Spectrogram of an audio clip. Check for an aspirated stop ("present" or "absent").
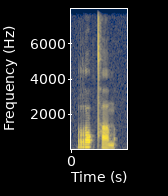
present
